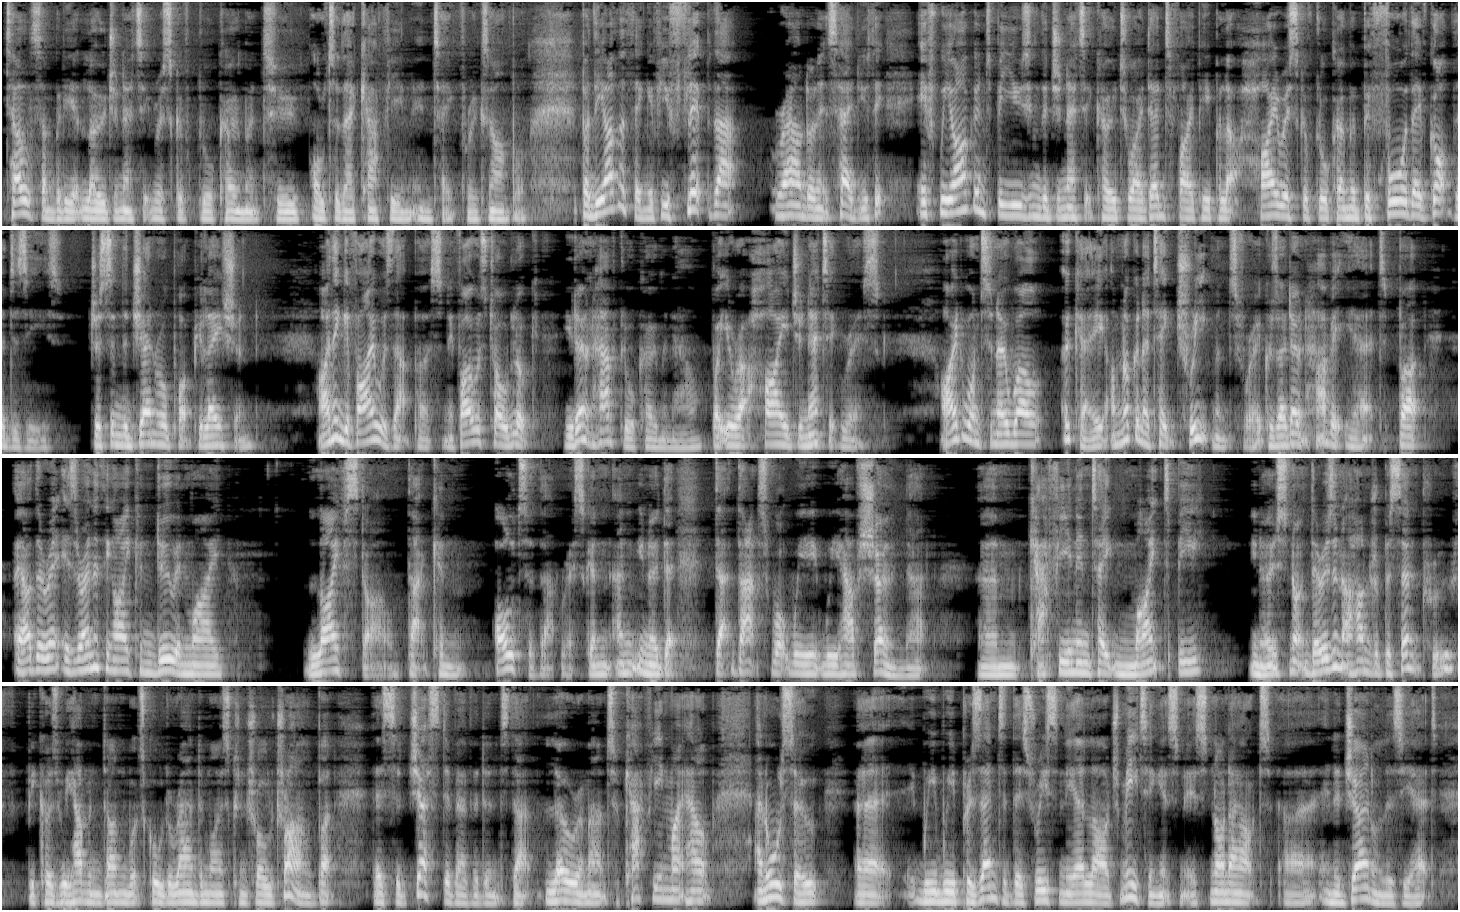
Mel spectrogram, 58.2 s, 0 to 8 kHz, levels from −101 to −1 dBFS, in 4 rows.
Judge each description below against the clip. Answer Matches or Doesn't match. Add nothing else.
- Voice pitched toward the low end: Matches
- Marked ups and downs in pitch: Doesn't match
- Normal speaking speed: Matches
